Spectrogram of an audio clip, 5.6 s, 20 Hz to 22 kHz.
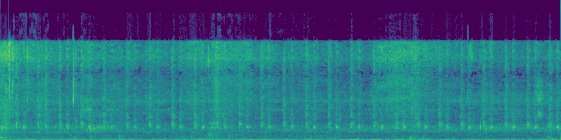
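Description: A 1973 Dodge Ramp truck engine idles roughly, a loud, steady low chugging with an uneven knock running throughout, close up with no voices.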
